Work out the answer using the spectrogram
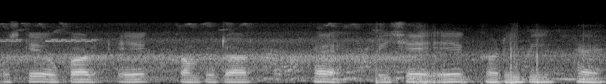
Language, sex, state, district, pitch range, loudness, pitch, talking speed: Hindi, male, Gujarat, Gandhinagar, 110-120 Hz, -18 LUFS, 115 Hz, 100 wpm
